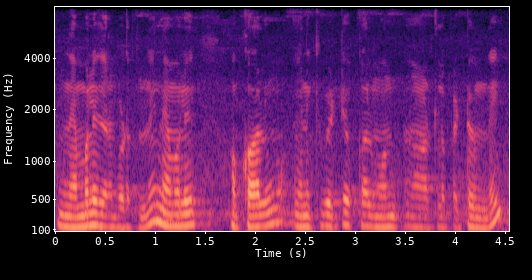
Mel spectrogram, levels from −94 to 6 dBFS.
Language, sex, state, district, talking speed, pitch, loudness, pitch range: Telugu, male, Telangana, Hyderabad, 160 wpm, 145 Hz, -20 LUFS, 135-155 Hz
